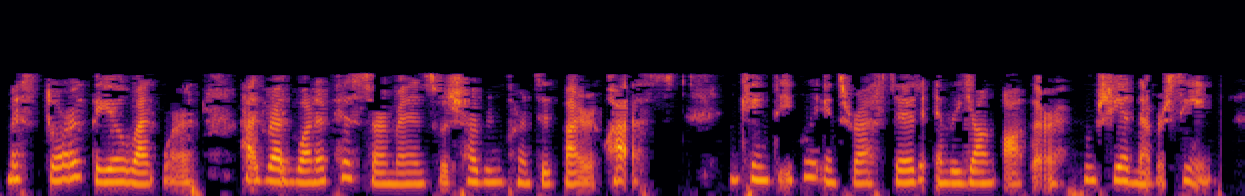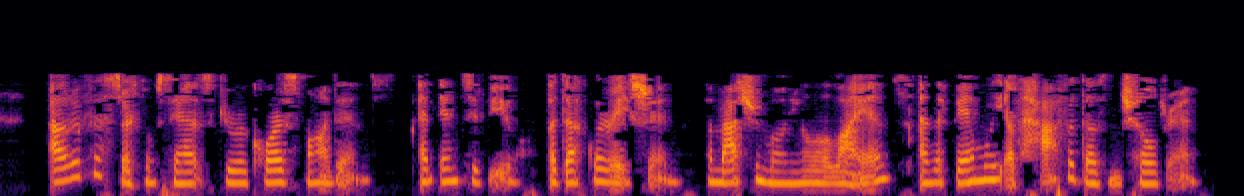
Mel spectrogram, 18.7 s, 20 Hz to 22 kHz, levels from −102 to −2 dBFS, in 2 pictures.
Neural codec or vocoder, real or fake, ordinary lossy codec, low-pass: codec, 16 kHz, 16 kbps, FunCodec, trained on LibriTTS, 50 frames a second; fake; MP3, 24 kbps; 5.4 kHz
